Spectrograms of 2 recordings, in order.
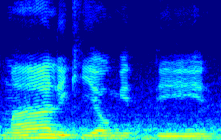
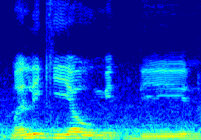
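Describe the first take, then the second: First: The first vowel "ma" is held long. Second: The first vowel "ma" is kept short. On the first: "Pertama dia panjang" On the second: "Yang kedua adalah pendek mimnya"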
